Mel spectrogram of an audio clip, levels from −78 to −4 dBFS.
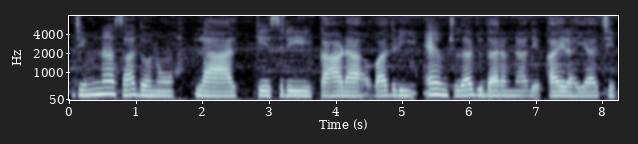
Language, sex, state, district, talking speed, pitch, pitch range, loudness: Gujarati, female, Gujarat, Valsad, 100 wpm, 170 Hz, 165-185 Hz, -16 LUFS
